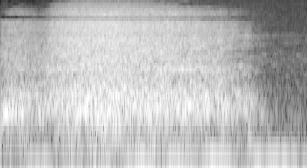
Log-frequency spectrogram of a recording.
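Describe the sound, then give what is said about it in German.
A single long, deep breath drawn into the belly: a soft, airy rush that swells over about a second, holds, then fades away, alone and fairly quiet. “nimm einen tiefen Atemzug in den Bauch hinein”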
